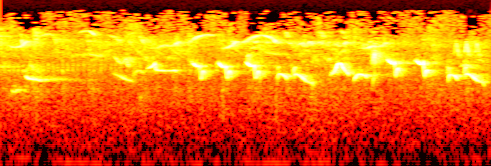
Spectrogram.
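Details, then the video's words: Rufous-bellied thrush (Turdus rufiventris), common in Brazil's Northeast, sings a rich, continuous warble of fluting, slurred phrases, several notes each second, rising and falling, with nothing else audible. "SABIÁ LARANJEIRA CANTANDO MUITO - MARAVILHOSO CANTO DE SABIÁ"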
